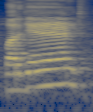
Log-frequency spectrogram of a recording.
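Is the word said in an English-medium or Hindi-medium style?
Hindi-medium. It is said in a Hindi-medium school accent. The speaker sounds less impressive. The speaker calls it wrong. "in Hindi schools"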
